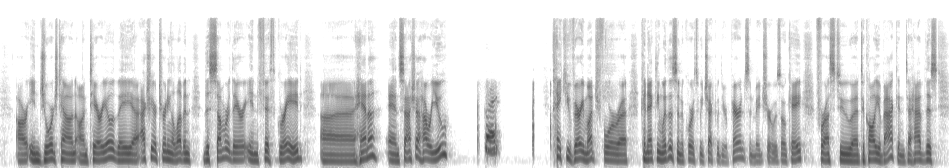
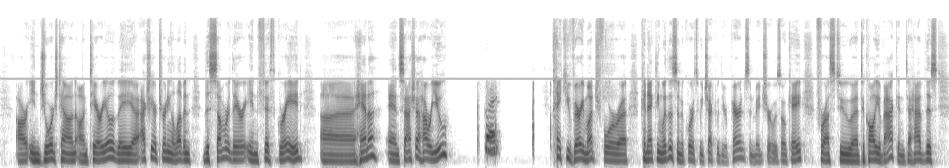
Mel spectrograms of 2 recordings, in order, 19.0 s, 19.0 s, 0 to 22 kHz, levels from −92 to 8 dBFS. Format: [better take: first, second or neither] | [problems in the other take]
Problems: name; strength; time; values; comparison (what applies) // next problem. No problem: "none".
first | high-pitched whine; faint; throughout; 3.5 kHz, 35 dB below the speech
